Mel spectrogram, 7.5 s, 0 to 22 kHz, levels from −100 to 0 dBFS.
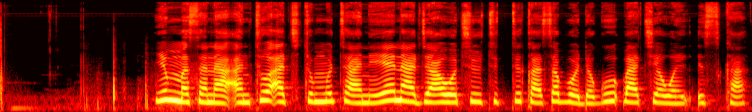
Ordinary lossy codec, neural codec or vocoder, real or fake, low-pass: none; none; real; none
